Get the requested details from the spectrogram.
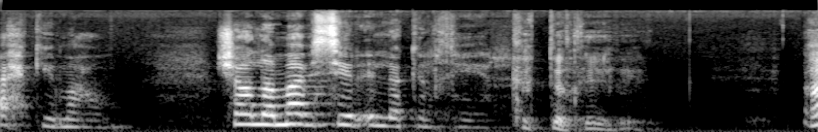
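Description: An elderly woman speaks calmly, close by.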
